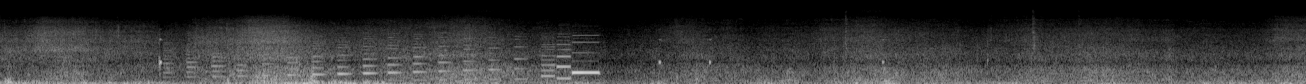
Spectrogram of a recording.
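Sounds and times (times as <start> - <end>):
wind noise on microphone: 0.0 - 1.6
loud held electronic tone: 1.6 - 6.0
short electronic tones: 1.6 - 6.0
faint short beeps: 4.8 - 6.0.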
